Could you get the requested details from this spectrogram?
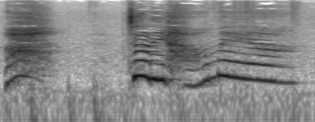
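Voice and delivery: high, loud breathless wonder; overwhelmed by beauty; awestruck gasp. Acted. Amazed at the magic forest. (惊叹不已)

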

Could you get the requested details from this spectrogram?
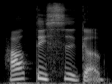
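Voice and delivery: ordinary talk

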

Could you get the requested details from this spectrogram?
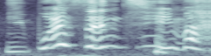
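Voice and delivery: high, loud indignant question. Real, not acted. Venting to the co-host about the meeting, indignant. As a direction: demand agreement, outraged.

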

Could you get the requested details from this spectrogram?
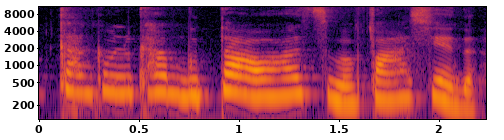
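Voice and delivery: can't believe he saw; incredulous. Retold or imitated. Indignant inner voice.

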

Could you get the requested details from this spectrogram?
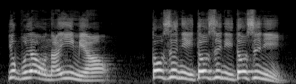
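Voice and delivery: jab it out like a sulky accuser; mocking the party as it blames the mainland; mock blaming whine. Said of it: "整天骂中国大陆".

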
